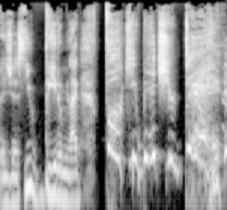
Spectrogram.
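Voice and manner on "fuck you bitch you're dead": high-pitched acted victory yell; gloating triumph. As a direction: crow it over a beaten boss, drawing out the end. Acting out triumph over beaten boss.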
